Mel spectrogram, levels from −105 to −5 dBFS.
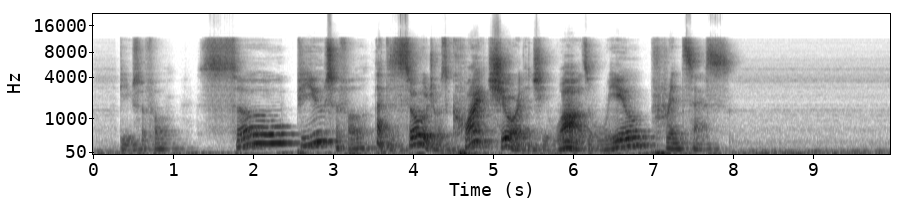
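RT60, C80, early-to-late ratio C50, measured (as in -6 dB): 0.45 s, 16.0 dB, 11.0 dB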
